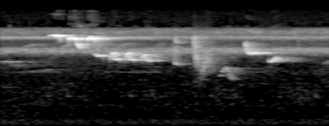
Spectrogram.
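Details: Hainan blue flycatcher, a newly split species breeding in lowland rainforest, sings in Roing, Arunachal Pradesh, India: high, sweet, slurred warbling phrases tumbling downward, separated by short pauses, over a steady high insect hiss.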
